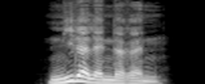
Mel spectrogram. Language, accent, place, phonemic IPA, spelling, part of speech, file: German, Germany, Berlin, /ˈniːdɐˌlɛndɐʁɪn/, Niederländerin, noun, De-Niederländerin.ogg
- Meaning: Dutchwoman (a Dutch woman)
